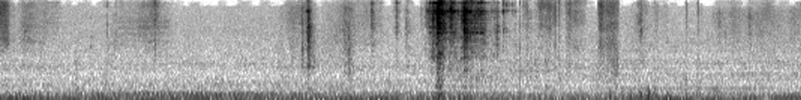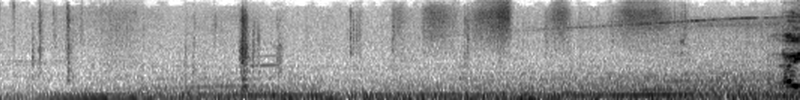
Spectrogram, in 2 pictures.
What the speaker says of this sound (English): y'all can hear that turbo.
